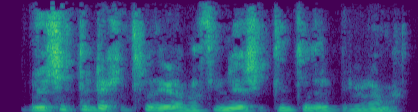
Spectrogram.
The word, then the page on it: existentes: espanhol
